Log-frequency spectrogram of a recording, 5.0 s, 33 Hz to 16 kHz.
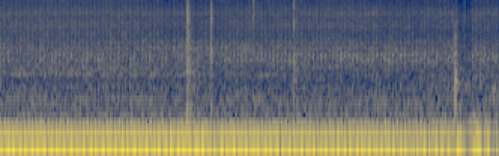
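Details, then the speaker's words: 2014 Mitsubishi Strada/Triton single cab, 2,500 cc turbo-intercooler diesel, 50,000 km, first owner, started after the glow light went out, heard with the hood opened: steady, even diesel clatter at idle with no knocks or misses, healthy. "Masih halus banget suaranya tuh. Yuk, dengerin suaranya kita buka ya."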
